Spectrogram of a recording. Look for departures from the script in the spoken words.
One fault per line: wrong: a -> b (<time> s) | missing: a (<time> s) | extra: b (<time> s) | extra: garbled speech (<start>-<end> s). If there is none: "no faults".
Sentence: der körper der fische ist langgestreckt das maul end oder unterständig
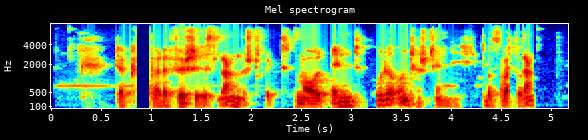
missing: das (2.4 s)
extra: garbled speech (4.3-4.8 s)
